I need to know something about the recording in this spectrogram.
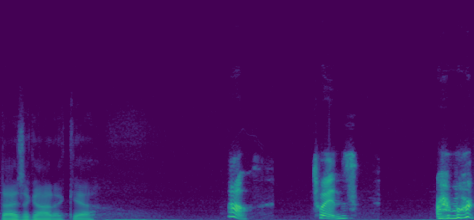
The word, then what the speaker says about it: dizygotic: Well, all I can think of is the broken pronunciation was a dizygotic. Dizygotic, yeah.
